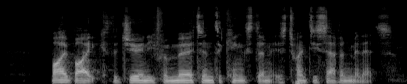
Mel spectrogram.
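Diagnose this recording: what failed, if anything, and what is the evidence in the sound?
The codec stage is where it went wrong. Across the whole speech clip the top end sounds bright but fake: s sounds come out gritty and a bit lispy, with a metallic sheen that doesn't sit with the lower voice. That's likely HE-AAC compression at a low rate, something like 24 kbps. The codec keeps only the lower spectrum and rebuilds the treble by copying lower bands upward, so the harmonics above the crossover never quite line up.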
